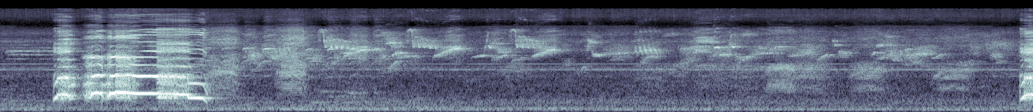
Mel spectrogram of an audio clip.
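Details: Rooster crowing briefly at the start, a loud harmonic crow lasting about a second and a half, followed by a long stretch of quick, high chirping from small birds, with another crow starting at the very end.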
